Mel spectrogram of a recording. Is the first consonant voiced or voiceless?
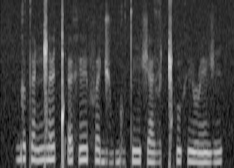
voiced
